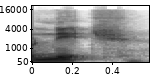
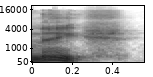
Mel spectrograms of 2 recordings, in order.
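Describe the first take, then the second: First: Niche rhyming with pitch; niche pronounced "nitch". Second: Niche rhyming with leash; niche pronounced "neesh". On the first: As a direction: say niche with a short i, ending in tch. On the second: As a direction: say niche with a long ee, ending in sh. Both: Shown as a demonstration. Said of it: "Do you say niche".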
